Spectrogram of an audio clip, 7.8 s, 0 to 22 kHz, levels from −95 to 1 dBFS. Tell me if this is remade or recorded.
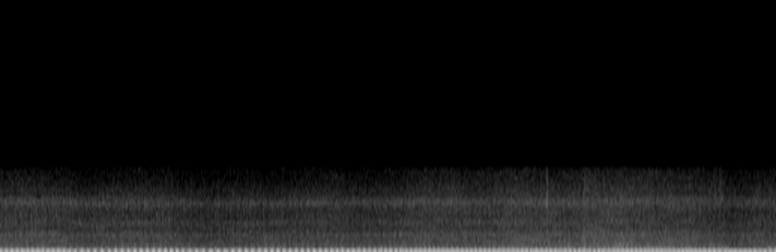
remade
